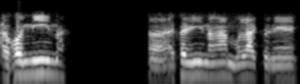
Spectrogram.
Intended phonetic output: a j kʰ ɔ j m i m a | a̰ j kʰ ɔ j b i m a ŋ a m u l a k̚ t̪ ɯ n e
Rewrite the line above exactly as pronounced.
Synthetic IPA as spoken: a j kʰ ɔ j m i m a | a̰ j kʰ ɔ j m i m a ŋ a m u l a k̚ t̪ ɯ n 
